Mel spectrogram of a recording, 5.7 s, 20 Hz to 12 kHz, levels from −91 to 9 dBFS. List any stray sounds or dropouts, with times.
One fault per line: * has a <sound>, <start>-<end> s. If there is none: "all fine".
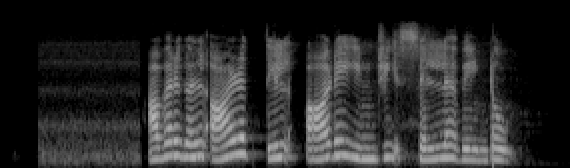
all fine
